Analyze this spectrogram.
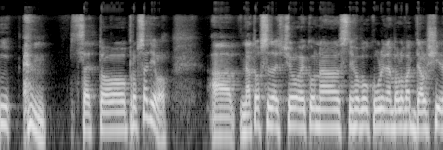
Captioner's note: clears throat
